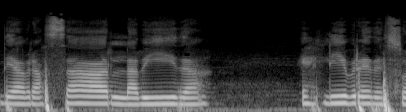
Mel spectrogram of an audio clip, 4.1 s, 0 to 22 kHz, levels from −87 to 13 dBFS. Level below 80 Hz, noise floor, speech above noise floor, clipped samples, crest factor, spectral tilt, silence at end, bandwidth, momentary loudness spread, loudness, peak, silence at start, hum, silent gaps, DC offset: -26 dBFS; -43 dBFS; 28 dB; under 0.1%; 14 dB; -8 dB/octave; 0 s; 12.5 kHz; 9 LU; -16 LUFS; 0 dBFS; 0 s; none; none; under 0.1%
